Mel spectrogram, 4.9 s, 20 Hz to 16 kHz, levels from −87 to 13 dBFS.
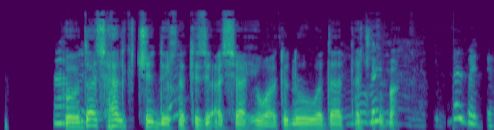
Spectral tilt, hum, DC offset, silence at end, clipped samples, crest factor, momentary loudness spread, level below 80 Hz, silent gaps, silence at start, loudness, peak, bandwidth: -4 dB/octave; none; under 0.1%; 0 s; under 0.1%; 16 dB; 9 LU; -52 dBFS; none; 0.55 s; -17 LUFS; 0 dBFS; 11.5 kHz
